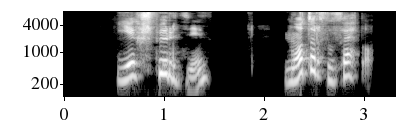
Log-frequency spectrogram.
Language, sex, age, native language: Icelandic, male, 10, Icelandic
